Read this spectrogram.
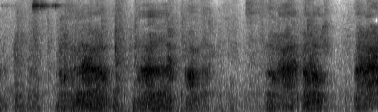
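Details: Shiba Inu dogs facing off in a cramped, narrow spot indoors, giving loud, rough growls in bursts of about half a second to a second, separated by brief pauses.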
